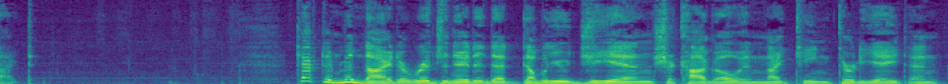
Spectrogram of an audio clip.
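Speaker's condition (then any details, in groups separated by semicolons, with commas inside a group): No condition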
